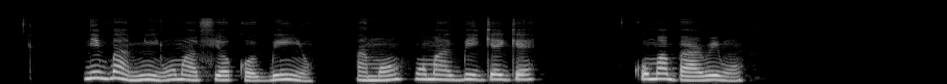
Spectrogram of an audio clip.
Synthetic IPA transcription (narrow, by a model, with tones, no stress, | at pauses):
nĩ˦ɡ͡ba˦˨mĩ˨˦˨w̃ɔ̃˦mãː˦˧˦fi˧ɔ˧kɔ˨ɡ͡be˨˦i˦˨j̃ɔ̃˨ | a˨mɔ̃˨˦w̃ɔ̃˦mãː˦˧ɡ͡be˦ɡɛ˦ɡɛ˦ | ko˦mã˦ba˧˨˧ɾe˦˨w̃ɔ̃˧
